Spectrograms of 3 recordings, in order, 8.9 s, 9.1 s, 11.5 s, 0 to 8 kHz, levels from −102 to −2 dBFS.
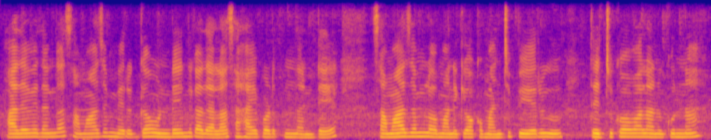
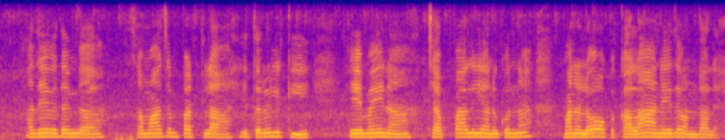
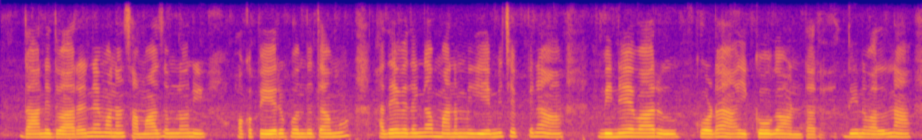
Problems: constant background noise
